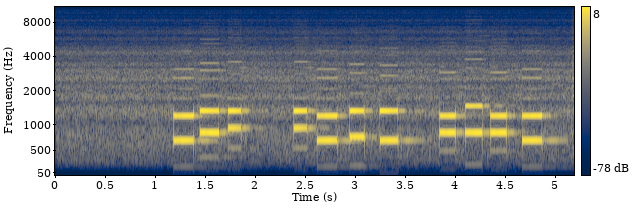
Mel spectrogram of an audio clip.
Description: DTMF, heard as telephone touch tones, dialled by hand, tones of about 180 ms, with radio hiss, a squelch burst at the end and room echo. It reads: 180 0152 7971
